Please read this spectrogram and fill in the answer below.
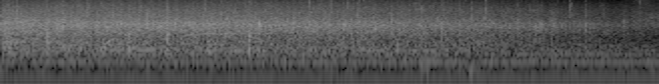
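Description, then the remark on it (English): A crowd applauds steadily, a dense wash of many hands clapping at once with no voices on top, tapering off slightly toward the end. “So I just want you to give yourself a round of applause for making this place such a unique place.”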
